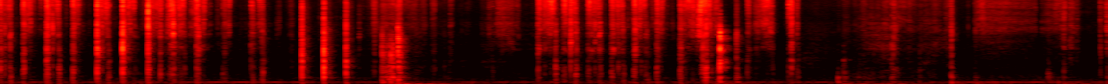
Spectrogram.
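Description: Tarot cards are shuffled by hand in a rapid series of crisp riffles and slaps. The bursts come close and clear, separated by short pauses, with no voice over them.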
